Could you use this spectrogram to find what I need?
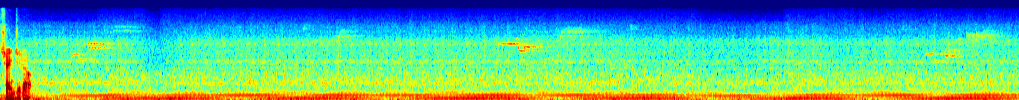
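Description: A ride-on mower engine hums steadily, its pitch dipping slightly now and then.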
